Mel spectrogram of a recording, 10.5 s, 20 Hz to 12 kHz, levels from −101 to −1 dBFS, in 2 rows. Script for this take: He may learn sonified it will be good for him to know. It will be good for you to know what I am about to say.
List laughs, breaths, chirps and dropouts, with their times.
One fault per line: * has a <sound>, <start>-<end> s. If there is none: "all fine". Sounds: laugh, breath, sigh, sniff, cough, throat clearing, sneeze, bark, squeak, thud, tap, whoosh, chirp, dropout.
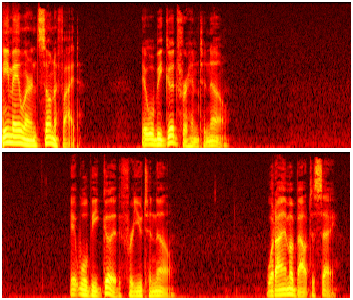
all fine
